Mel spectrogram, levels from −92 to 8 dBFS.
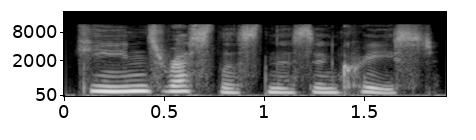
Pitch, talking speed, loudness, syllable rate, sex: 215 Hz, 95 wpm, -15 LUFS, 4.5 syllables/s, female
